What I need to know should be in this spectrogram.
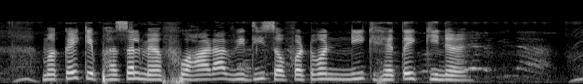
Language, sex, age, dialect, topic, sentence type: Maithili, female, 18-24, Eastern / Thethi, agriculture, question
